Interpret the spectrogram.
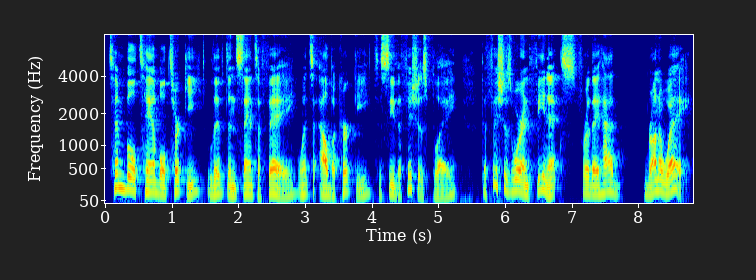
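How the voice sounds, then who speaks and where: A man's voice: medium pitch, sing-song, measured pace. A man reading children's rhyming poems aloud in a playful, singsong, rhythmic way. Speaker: children's book reader.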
